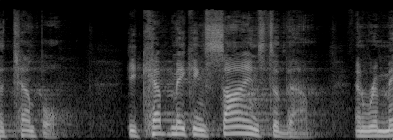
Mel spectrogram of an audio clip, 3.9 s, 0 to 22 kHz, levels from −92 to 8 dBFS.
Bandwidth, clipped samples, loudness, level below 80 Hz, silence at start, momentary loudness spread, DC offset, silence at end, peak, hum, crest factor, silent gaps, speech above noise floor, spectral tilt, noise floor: 16.5 kHz; under 0.1%; -28 LUFS; -72 dBFS; 0 s; 13 LU; under 0.1%; 0 s; -12 dBFS; none; 16 dB; none; 35 dB; -5 dB/octave; -62 dBFS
